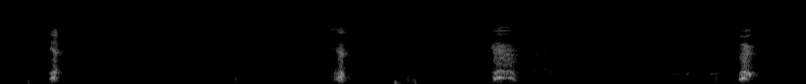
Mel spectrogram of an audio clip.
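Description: Four abrupt, sharp single hiccups separated by quiet pauses of a few seconds.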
